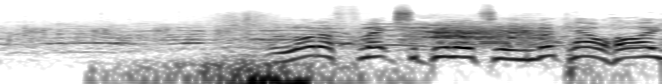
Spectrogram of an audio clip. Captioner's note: whooshing sound plays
